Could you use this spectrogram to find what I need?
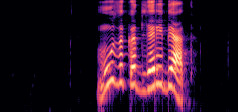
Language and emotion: Russian, positive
